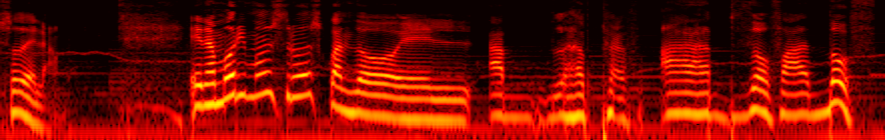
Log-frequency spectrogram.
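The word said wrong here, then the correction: Absorbaloff: no sé, no pronunciar esto, Absorbalov. Absorbalov, vale.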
